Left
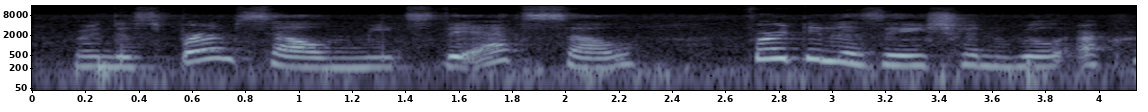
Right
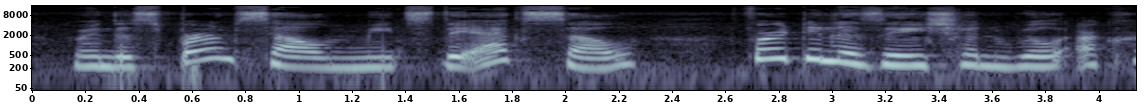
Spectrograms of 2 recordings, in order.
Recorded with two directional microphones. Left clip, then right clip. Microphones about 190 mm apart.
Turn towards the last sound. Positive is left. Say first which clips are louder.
# right 8 dB
turn(degrees=-35)  # may be behind; listen again after turning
